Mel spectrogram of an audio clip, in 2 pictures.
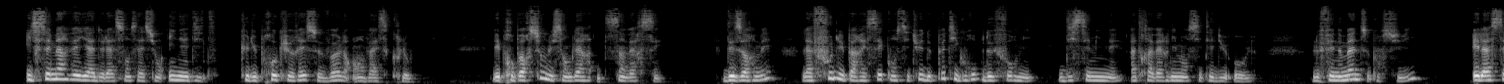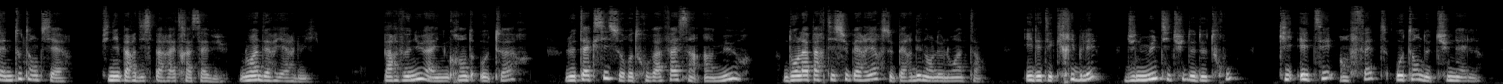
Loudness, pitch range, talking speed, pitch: -21 LUFS, 170-215 Hz, 180 wpm, 190 Hz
